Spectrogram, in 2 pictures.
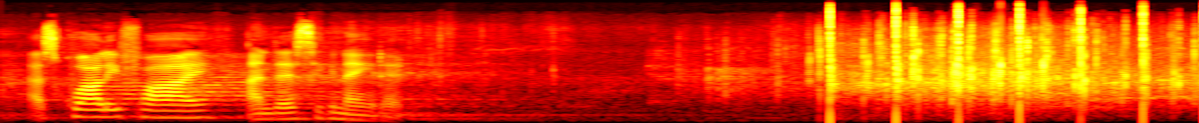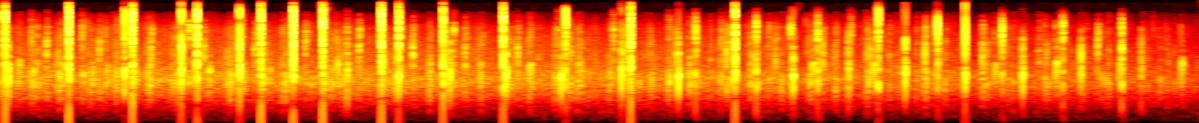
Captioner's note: applause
